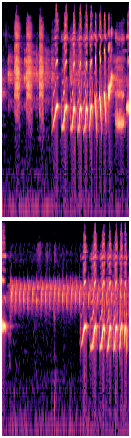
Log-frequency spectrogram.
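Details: White-rumped shama singing a fast series of short rising whistled notes, about five per second, broken by a buzzy trilled stretch, then the rising notes again.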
